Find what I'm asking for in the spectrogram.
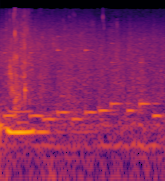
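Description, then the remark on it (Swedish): Water drips and splashes in a large, echoing hamam bathhouse where people pour buckets of water over themselves. A few wet spatters come early on, then a steady run of ringing, pitched droplets plinking one after another at moderate volume. No one speaks. “Alla har liksom en varsin hink med vatten som de häller över sig.”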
